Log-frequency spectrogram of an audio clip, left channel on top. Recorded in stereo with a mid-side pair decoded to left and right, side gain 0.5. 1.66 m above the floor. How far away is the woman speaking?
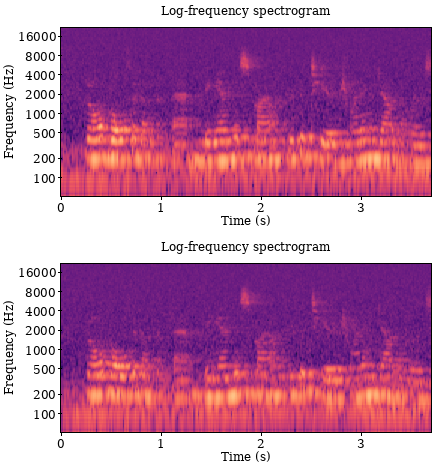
About 4 m.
